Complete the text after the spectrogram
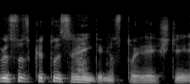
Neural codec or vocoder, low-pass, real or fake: codec, 24 kHz, 1 kbps, SNAC; 10.8 kHz; fake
